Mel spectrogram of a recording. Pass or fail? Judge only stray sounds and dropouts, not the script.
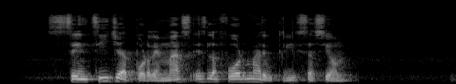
pass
